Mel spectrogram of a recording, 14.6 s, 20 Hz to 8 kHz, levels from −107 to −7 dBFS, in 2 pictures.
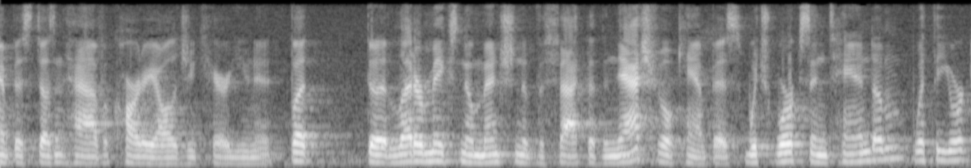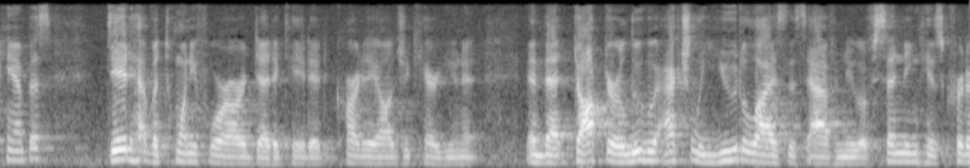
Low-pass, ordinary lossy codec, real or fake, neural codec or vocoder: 7.2 kHz; MP3, 64 kbps; real; none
